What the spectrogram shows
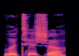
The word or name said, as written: latisha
